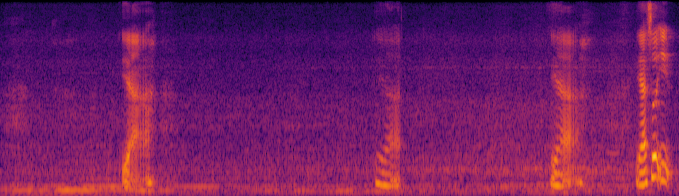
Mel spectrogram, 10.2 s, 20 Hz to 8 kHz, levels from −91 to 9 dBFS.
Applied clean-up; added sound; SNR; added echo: none; none; none; none.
